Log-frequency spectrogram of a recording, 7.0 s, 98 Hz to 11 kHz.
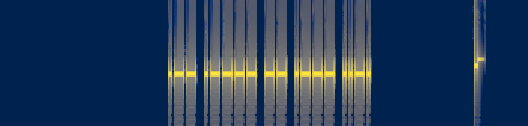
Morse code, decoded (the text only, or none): W1MJF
